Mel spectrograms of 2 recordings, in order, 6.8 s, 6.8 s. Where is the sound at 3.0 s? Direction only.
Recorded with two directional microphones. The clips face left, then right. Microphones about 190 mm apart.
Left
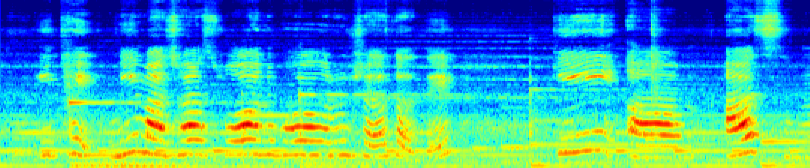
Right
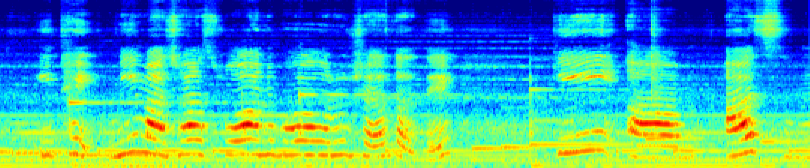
10° right (ahead or behind).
